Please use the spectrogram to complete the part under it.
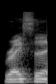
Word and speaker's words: Raissa: She said the Raissa as in like Rice-a-Roni is how she, uh-huh.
